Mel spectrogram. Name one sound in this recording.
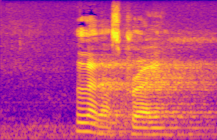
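A man chants into a microphone in a large echoing hall.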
